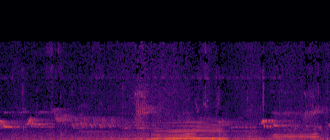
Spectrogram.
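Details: Tame cattle inside a farm barn during their daily routine: one drawn-out, tonal moo in the middle, flanked by shorter, higher calls at the start and end over a steady low barn hum.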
